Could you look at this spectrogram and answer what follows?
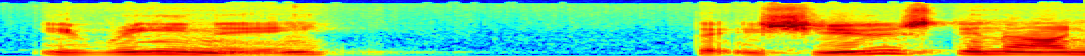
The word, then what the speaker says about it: eirene: And I had a chat with David earlier, and this word is spelled E-I-R-E-N-E. And I think if you said Irene, nearly right, it'll do.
